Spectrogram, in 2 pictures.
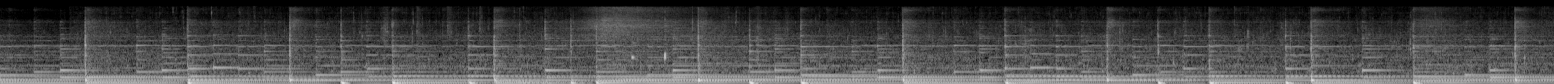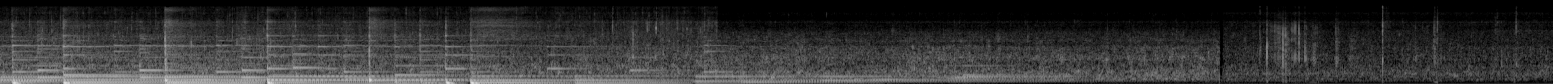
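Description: Background music with a steady beat and a repeating melody, fading out about three-quarters of the way through. As it fades, the steady rush of a shallow stream is left, with a few light knocks near the end.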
